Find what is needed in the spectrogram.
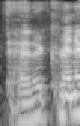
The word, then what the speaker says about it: Henniker: Am I saying that right? – Henniker, New Hampshire.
